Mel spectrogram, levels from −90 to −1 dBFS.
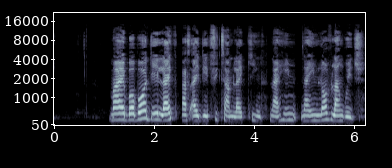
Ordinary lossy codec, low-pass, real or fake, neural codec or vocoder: MP3, 64 kbps; 14.4 kHz; real; none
